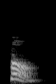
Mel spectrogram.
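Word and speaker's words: פה: the o on top and the H you don't say you just say po but when you write it you've got to put the H at the end to finish the word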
